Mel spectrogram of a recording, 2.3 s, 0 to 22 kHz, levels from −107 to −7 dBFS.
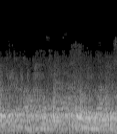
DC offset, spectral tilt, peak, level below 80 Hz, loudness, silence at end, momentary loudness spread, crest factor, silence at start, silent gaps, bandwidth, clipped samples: under 0.1%; -8.5 dB/octave; -24 dBFS; -58 dBFS; -39 LUFS; 0 s; 4 LU; 14 dB; 0 s; none; 6.8 kHz; under 0.1%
